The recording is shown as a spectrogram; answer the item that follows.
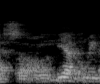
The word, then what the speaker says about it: Saab: Yeah, I believe it's S-A-A-B. S-A-A-B, right? That's FOB, okay. I would spell it like sob, F-A-A-B. Oh, but that's because it's not an English name, Saab, Yeah, right? They're Northern European.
